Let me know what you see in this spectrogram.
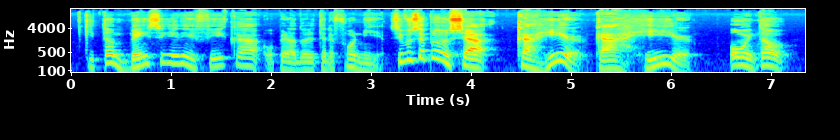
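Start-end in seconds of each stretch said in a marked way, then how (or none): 4.4-6.2 "carrier" as ka-HEER; H-like Brazilian R, stress on last syllable of "carrier"; mispronounced double R. Shown as a demonstration. Teacher imitates learners' error, Portuguese-style R. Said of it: "pronunciar com os dois R's".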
